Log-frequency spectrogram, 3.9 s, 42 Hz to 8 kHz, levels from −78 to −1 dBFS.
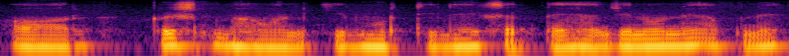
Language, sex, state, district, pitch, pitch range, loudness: Hindi, male, Bihar, Patna, 105 Hz, 100-110 Hz, -18 LUFS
